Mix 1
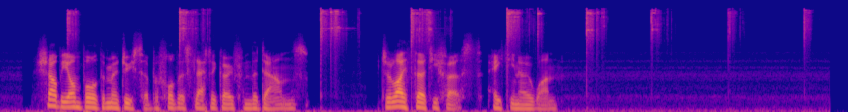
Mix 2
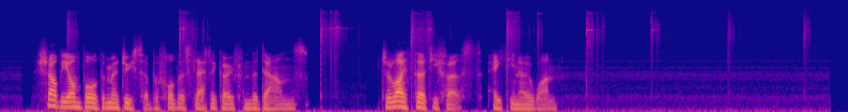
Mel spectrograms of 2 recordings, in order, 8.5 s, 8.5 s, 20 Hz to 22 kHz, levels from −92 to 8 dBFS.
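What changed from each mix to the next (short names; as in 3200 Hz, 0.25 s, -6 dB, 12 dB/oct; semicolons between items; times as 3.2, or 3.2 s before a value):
master: add air absorption 90 m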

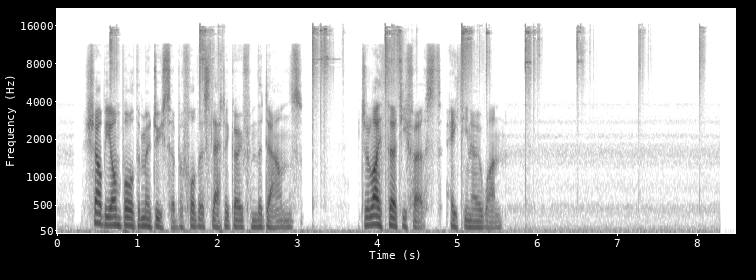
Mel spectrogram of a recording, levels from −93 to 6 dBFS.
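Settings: speech: remove steep low-pass 3900 Hz 36 dB/oct; master: remove air absorption 90 m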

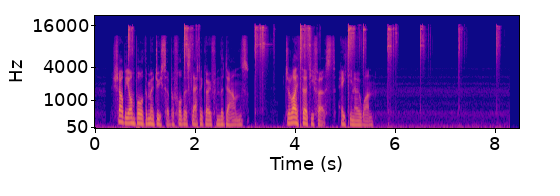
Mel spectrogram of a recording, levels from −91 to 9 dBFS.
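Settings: background +6.5 dB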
